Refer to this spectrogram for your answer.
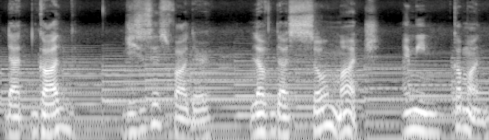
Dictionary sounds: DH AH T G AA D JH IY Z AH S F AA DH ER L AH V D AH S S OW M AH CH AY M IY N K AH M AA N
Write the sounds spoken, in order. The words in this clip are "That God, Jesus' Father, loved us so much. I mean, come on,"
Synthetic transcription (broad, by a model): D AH T G AA D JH IY S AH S F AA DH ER L AH V D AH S S OW M AH CH AY M IY N K AH M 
